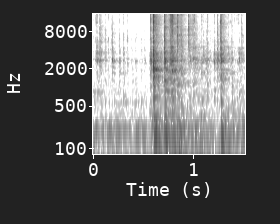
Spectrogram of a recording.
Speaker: and you can actually see the chain is jumping up and down gears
